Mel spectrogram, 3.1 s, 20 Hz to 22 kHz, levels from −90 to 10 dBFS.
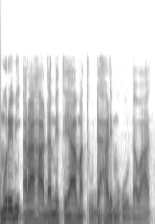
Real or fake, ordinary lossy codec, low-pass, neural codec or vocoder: real; none; none; none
